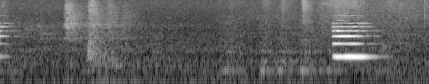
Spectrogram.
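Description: Schindler elevator car's electronic chime sounds once, a single clear tone about half a second long, over a steady low hum.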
